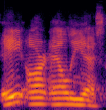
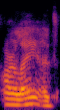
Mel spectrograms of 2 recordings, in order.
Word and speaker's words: Arles: Number 2 port is known as Arles, A-R-L-E-S, Arles, or Arles if you just pronounce each letter.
